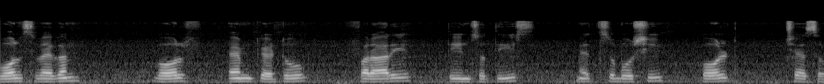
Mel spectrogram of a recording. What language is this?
Urdu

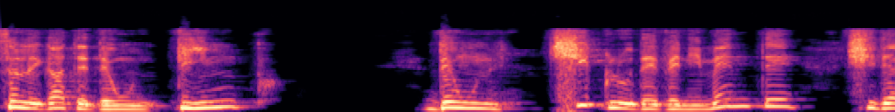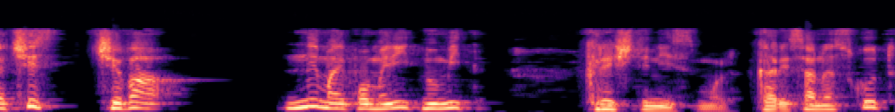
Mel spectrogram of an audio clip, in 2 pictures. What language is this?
Romanian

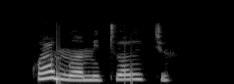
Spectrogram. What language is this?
Kalenjin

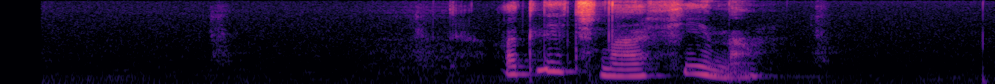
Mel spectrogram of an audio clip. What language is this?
Russian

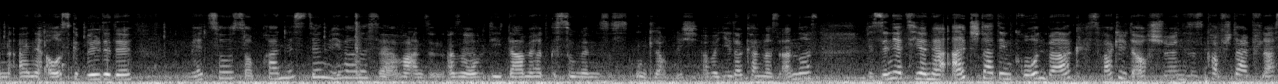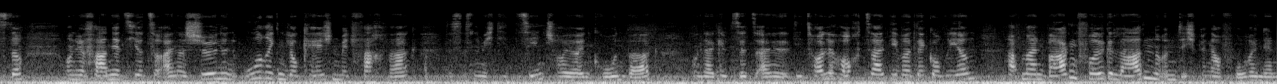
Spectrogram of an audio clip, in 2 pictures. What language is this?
German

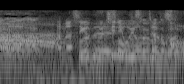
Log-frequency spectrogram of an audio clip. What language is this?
Japanese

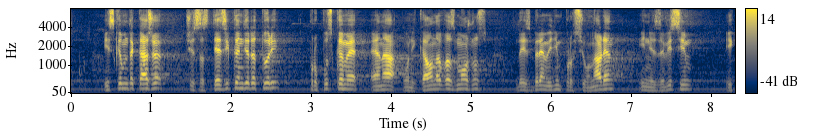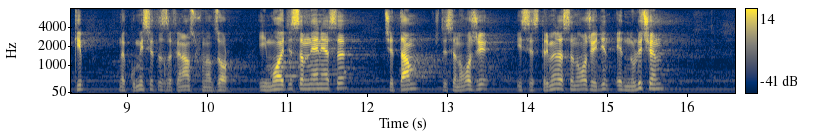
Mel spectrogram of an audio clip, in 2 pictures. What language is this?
Bulgarian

